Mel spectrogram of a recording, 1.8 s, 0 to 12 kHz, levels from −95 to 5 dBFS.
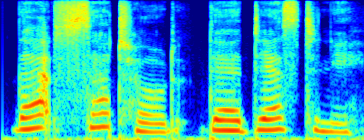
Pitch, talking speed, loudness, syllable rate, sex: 245 Hz, 130 wpm, -16 LUFS, 4.3 syllables/s, female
